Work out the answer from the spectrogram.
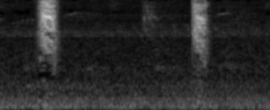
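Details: Calling female yellow-bellied seedeater, meant to stir up males kept for song tournaments: two thin, piercing high chirps about a second apart, with quiet background hiss.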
